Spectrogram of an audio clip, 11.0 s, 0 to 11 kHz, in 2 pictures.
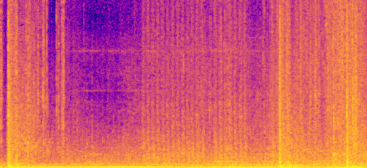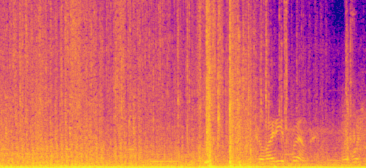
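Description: Gunfire in Call of Duty: Modern Warfare 3 zombies mode crackles in scattered bursts and sharp single shots under a steady low game hum, with a voice talking at times.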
